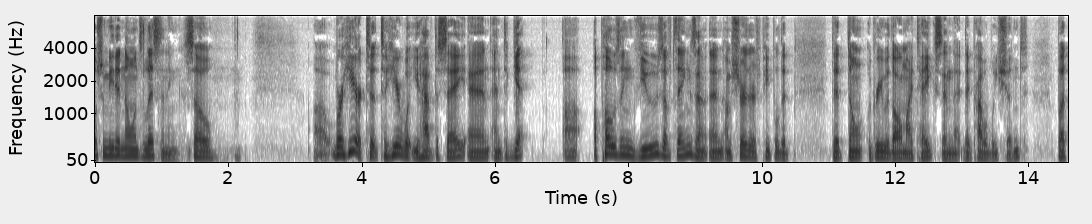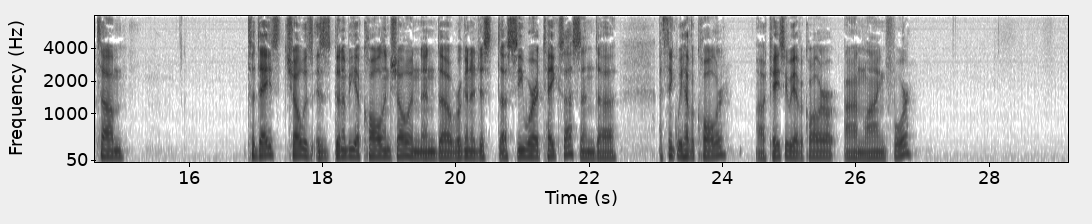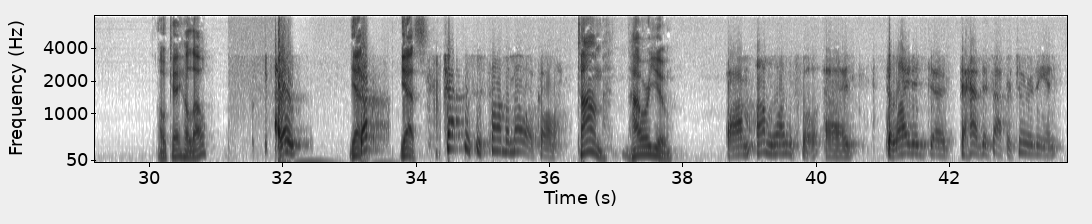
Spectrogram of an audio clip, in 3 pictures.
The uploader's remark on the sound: Going in Circles LIVE call-in show. We took callers and discussed various issues that listeners were concerned about.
